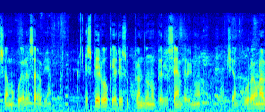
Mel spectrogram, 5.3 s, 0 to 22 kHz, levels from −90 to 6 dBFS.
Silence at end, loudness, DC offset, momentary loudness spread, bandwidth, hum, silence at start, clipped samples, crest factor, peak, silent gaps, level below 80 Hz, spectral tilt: 0 s; -31 LUFS; under 0.1%; 15 LU; 13.5 kHz; none; 0 s; under 0.1%; 24 dB; -8 dBFS; none; -56 dBFS; -2.5 dB/octave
